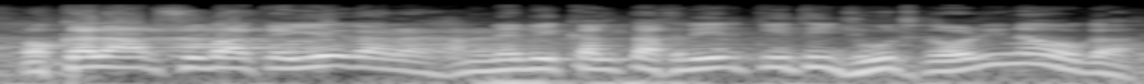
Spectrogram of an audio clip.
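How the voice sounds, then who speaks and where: A man preaching a sermon to a large gathering, asking questions and pushing the audience to answer aloud. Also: high-pitched. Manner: rhetorical, coaxes the crowd to answer aloud. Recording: echoey venue with loud crowd.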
